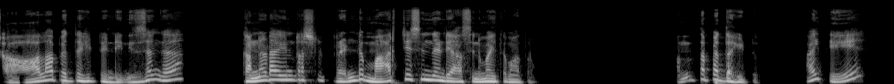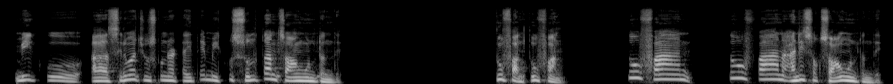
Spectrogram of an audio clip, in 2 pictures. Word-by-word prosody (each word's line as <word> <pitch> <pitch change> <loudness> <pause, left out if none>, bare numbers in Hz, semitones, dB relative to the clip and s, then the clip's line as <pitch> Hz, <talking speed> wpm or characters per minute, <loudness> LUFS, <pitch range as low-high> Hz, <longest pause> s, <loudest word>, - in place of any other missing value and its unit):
చాలా 100 - +1
పెద్ద 165 -5 -2
హిట్ 145 -1 -3
అండి. 105 -1 -2
నిజంగా 190 - 0 0.7
కన్నడ 170 +9 +4
ఇండస్ట్రీ 205 -2 -1
ట్రెండ్ 150 - +1
మార్చేసిందండి 195 - +2
ఆ - - +1
సినిమా 130 +1 +3
అయితే 130 0 -2
మాత్రం. 105 -1 -8 1.5
అంత 180 - -8
పెద్ద 180 -9 +2
హిట్. 110 -4 -6 0.5
అయితే 215 - -3 0.8
మీకు 190 -2 -3 0.4
ఆ - - +4 0.2
సినిమా 200 +6 0
చూసుకున్నట్టైతే 180 -3 -3
మీకు 180 +3 -5
'సుల్తాన్' 200 +4 +1
సాంగుంటుంది. 150 - +2 1.5
'తుఫాన్ 200 - +1
తుఫాన్.' 190 -1 -1 0.7
తుఫాన్ 235 -7 +2 0.4
తుఫాన్ 235 -5 +1
అనేసొక 185 -1 +3
సాంగుంటుంది. 150 - +2
180 Hz, 100 wpm, -23 LUFS, 140-210 Hz, 1.5 s, కన్నడ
